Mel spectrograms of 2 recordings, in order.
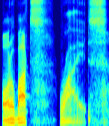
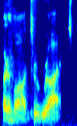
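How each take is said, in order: First: Low, slow robot leader voice; slow, deep heroic robot declaration. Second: Deep robot voice. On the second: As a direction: lower and softer robot leader voice. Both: Acted. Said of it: "you sound like the two freaking robots".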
